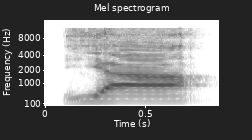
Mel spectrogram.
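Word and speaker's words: ي: ইয়া। কোন জায়গাতে উচ্চারিত হবে? ওই যে জিহ্বার মধ্যখান, উপরে তালুর সাথে লাগাবো, লাগিয়ে সিম্পল একালিফ টেনে উচ্চারণ করব। লেগিয়ে ছেড়ে, লাগিয়ে ছাড়িয়ে ছেড়ে দেবো আমরা। ইয়া ইয়া ইয়া।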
